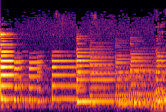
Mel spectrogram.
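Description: Background piano music: a melody of single notes struck one after another.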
